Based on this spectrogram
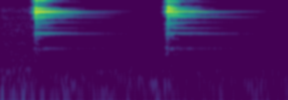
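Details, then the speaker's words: Salvaged sawmill knife blade being made into a knife, ring test after heat treatment (non-magnetic check done) to detect cracking: two sharp taps, each leaving a bright, clean ring fading over half a second with no buzz; clear ring, no crack. "That way I know if I picked up a crack. That sounds pretty good."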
